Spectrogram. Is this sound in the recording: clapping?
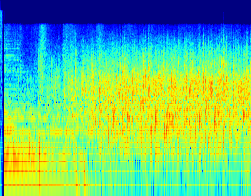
yes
